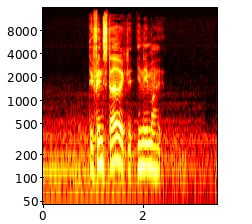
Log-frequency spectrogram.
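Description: A young man speaks briefly close by.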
